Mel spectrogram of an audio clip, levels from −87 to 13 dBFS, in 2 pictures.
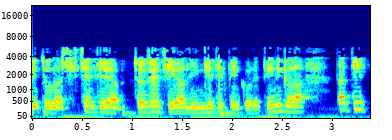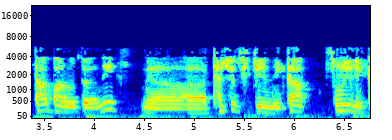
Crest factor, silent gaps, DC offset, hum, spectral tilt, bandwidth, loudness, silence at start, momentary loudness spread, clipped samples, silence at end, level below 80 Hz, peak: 18 dB; none; under 0.1%; none; -0.5 dB/octave; 6 kHz; -19 LUFS; 0 s; 7 LU; under 0.1%; 0 s; -50 dBFS; -2 dBFS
